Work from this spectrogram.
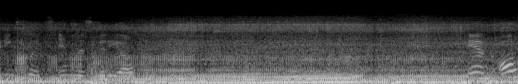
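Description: A dirt bike engine drones and shifts pitch while trail riding, revving up and settling back in a loud, continuous buzz heard close up with wind rumble.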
